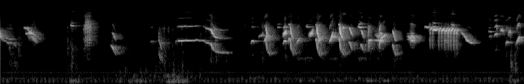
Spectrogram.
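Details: Young male common linnet in winter warm-up song: scattered chirps and a couple of downward-sliding whistles, then a fast run of twittering notes and a short buzzy trill.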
